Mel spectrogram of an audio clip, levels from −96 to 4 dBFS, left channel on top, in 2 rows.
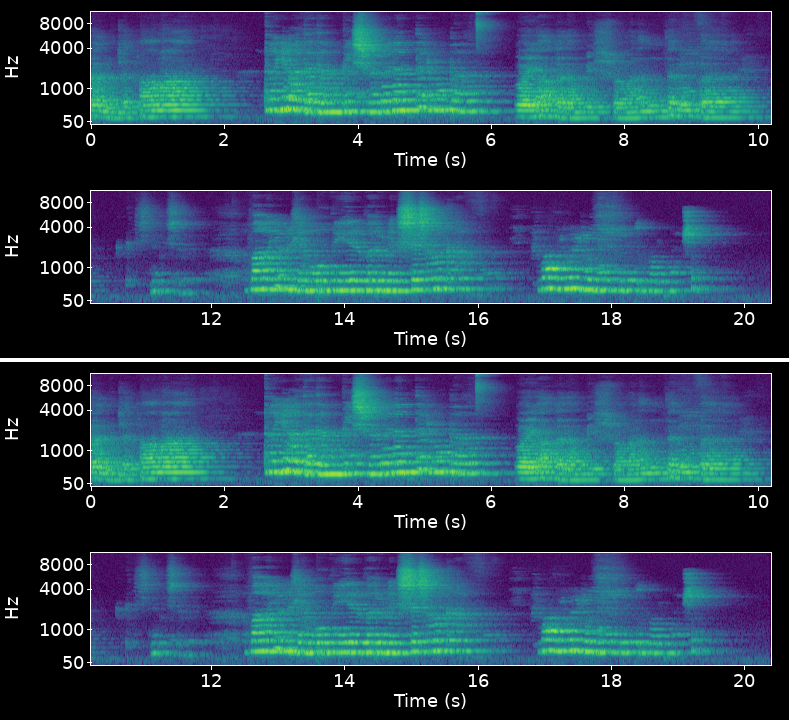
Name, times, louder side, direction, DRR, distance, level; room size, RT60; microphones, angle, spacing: voice 1, 0.0-1.6 6.3-9.9, equal, 30° left, -12 dB, 0.8 m, -23 dB
voice 2, 2.6-5.9 10.9-11.6 12.5-15.8, right 1 dB, 50° right, -11 dB, 0.8 m, -20 dB
voice 3, 16.9-19.2, left 1 dB, 75° left, -6 dB, 0.9 m, -22 dB
3.3 x 2.2 x 2.2 m, 1.5 s
head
